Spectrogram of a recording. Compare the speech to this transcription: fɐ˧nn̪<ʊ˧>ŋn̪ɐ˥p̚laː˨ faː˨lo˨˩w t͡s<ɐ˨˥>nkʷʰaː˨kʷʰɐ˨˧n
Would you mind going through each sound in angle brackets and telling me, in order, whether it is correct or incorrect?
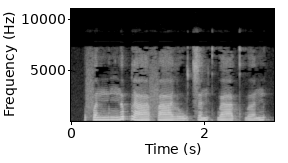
correct, correct

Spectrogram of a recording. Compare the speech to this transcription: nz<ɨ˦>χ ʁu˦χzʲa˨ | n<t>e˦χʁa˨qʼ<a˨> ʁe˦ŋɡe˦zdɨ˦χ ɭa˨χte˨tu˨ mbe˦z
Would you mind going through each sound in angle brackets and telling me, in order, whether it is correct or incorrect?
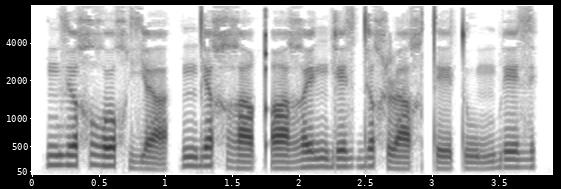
correct, incorrect: d, correct

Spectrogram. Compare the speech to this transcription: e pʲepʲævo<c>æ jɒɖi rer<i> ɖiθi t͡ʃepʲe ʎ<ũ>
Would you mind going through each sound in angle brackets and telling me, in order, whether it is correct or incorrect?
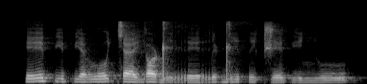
correct, correct, incorrect: u

